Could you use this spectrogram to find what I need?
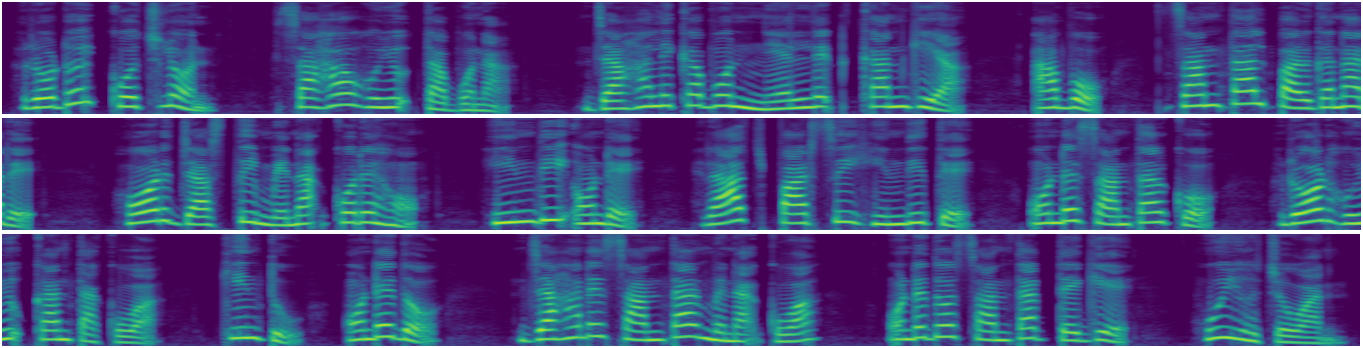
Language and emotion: Santali, neutral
